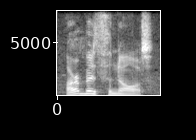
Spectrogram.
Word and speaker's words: Arbuthnot: Arbuthnot. Okay, so it doesn't have some kind of strange pronunciation. It is pronounced as it is written, but it's, yeah, never mind.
